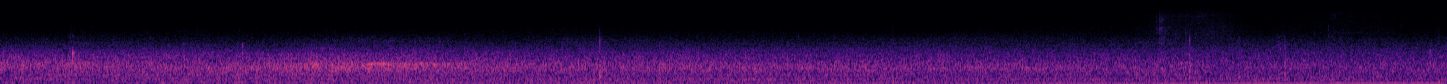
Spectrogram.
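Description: Steady wash of distant town traffic, the tyre and engine noise of cars, swelling slightly a couple of seconds in, with a few faint clicks.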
